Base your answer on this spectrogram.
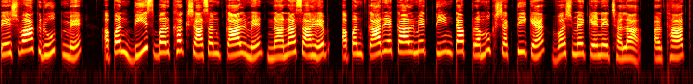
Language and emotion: Maithili, neutral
